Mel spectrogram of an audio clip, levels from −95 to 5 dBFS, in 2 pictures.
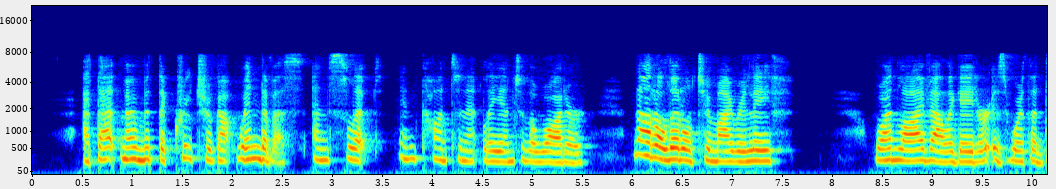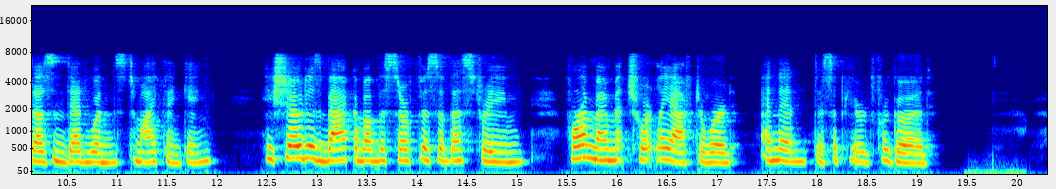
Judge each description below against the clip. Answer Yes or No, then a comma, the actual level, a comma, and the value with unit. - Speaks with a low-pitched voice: No, high, 230 Hz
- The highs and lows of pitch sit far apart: No, average, 3.0 semitones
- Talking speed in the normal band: Yes, average, 155 wpm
